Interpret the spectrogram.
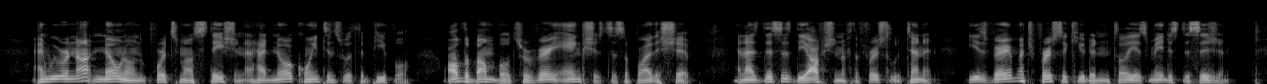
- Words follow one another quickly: Yes, fast, 230 wpm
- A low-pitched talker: Yes, low, 105 Hz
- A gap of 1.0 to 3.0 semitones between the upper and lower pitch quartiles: No, average, 3.7 semitones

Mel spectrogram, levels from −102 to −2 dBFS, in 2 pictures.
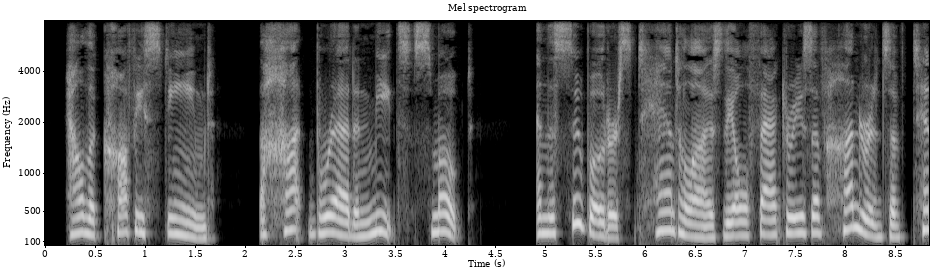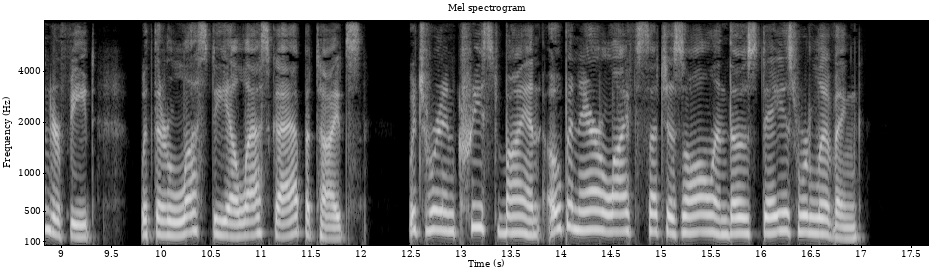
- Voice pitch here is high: Yes, high, 210 Hz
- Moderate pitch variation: Yes, average, 4.1 semitones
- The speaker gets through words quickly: No, average, 145 wpm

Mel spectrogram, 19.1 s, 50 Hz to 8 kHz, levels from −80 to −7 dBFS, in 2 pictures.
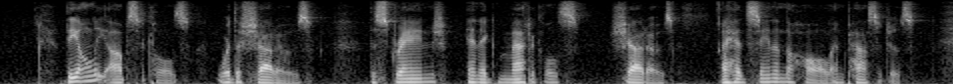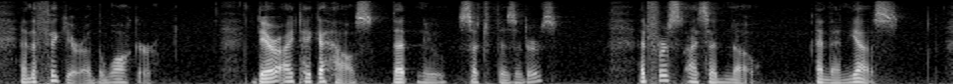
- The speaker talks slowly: Yes, slow, 130 wpm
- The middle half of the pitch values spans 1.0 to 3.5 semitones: No, average, 4.0 semitones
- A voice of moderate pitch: No, low, 115 Hz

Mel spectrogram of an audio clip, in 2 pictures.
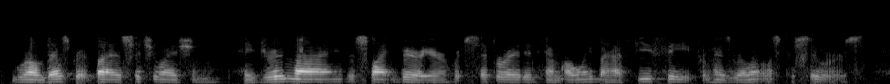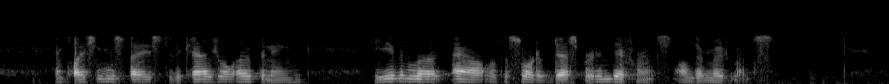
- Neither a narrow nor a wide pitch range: No, narrow, 2.3 semitones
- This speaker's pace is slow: No, average, 150 wpm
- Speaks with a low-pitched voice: Yes, low, 115 Hz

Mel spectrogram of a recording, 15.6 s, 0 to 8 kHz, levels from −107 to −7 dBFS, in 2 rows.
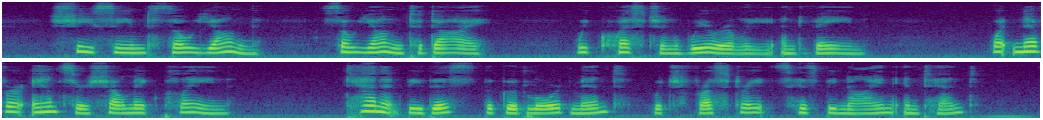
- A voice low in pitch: No, high, 190 Hz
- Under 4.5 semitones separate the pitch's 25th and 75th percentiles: Yes, average, 3.2 semitones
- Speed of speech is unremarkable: No, slow, 125 wpm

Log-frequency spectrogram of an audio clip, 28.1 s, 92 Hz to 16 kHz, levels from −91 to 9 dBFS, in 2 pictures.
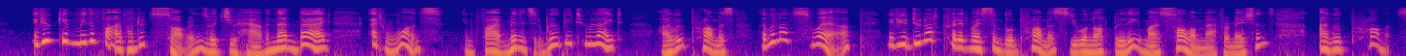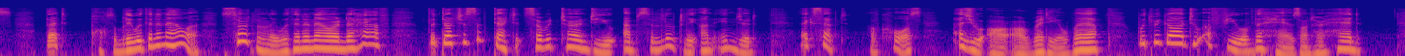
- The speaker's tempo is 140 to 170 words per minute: No, average, 180 wpm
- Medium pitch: Yes, medium, 180 Hz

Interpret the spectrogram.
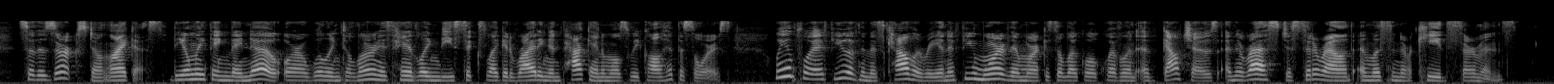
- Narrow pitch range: No, average, 4.0 semitones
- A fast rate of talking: Yes, fast, 230 wpm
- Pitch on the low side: No, high, 190 Hz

